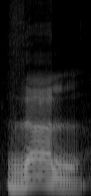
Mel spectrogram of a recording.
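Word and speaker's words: ذال: Ujung lidah tempelkan ke gigi seri atas. Dza. Dengarkan suara saya. Ikuti zal. Dzal.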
